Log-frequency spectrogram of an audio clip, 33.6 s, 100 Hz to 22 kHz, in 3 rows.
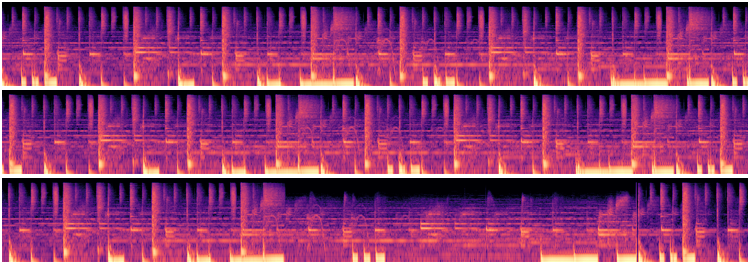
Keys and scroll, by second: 2.0 ctrl+-, 15.7-17.2 typing, 21.8 Return.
